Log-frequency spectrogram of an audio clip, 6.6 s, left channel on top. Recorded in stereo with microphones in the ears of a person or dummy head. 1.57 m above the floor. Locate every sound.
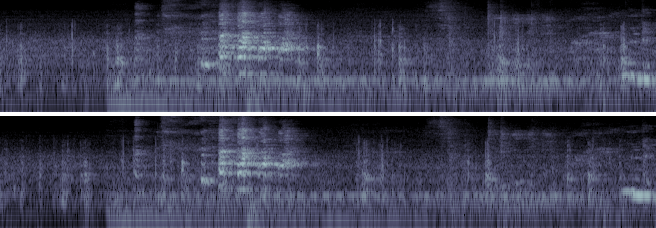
1.1 s laughter: 45° right (ahead or behind), 1.2 m; by 6.5 s 55° left (ahead or behind), 2.5 m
